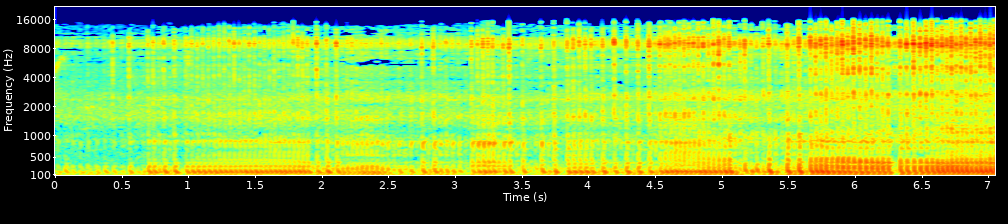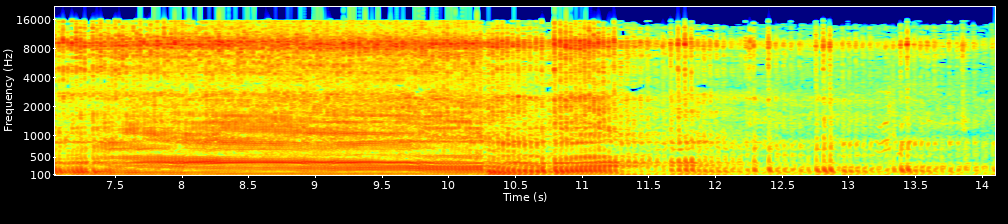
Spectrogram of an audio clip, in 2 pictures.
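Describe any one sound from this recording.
A motorcycle engine rumbles loudly and revs up and down.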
